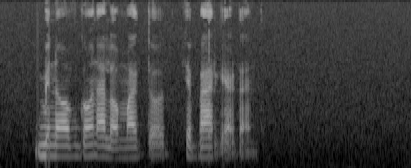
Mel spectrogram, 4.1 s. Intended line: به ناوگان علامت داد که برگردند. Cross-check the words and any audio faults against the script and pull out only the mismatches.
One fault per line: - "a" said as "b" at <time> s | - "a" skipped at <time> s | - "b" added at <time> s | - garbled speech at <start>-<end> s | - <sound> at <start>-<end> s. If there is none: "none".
none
